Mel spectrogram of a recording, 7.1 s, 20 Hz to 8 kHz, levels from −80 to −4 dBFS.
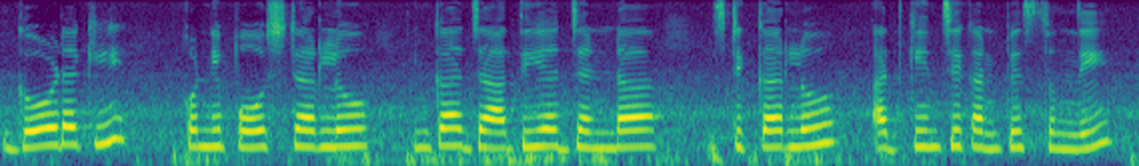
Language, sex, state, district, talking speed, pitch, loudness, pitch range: Telugu, female, Telangana, Hyderabad, 75 wpm, 270 Hz, -13 LUFS, 260-280 Hz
